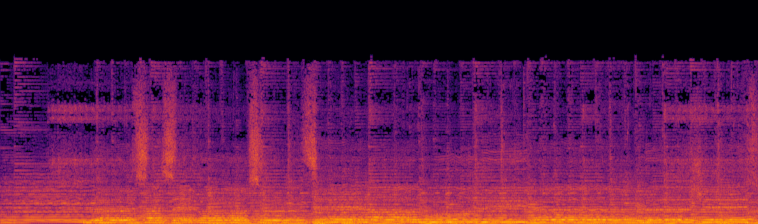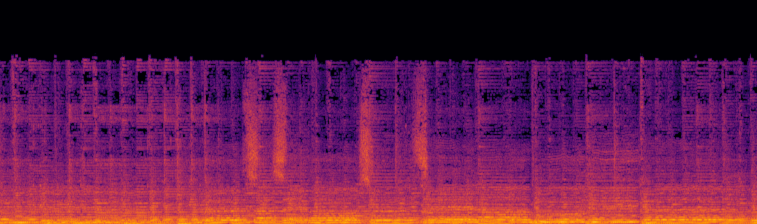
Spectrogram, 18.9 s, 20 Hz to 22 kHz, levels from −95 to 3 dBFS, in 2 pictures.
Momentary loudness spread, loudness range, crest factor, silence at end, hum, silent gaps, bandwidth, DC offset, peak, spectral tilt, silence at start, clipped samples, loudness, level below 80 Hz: 2 LU; 1 LU; 14 dB; 0 s; none; none; 16.5 kHz; under 0.1%; -6 dBFS; -5.5 dB/octave; 0 s; under 0.1%; -20 LUFS; -38 dBFS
